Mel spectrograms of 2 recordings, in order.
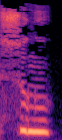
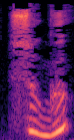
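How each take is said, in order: First: The middle consonant is a nasal ng sound. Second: The middle consonant is a voiced g stop. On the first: "une consonne nasale" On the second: "une consonne sonore"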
